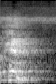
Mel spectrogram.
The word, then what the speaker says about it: pen: तो अब देखिए, एक वर्ड है PEN। हम लोग इसका प्रोनाउंसिएशन हिंदी में पेन करते हैं, जबकि पेन है नहीं, ये पा साउंड नहीं है अंग्रेज़ी में, अंग्रेज़ी में फा साउंड है। तो इसका प्रोनाउंसिएशन हुआ फैन, फैन, PEN, फैन।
